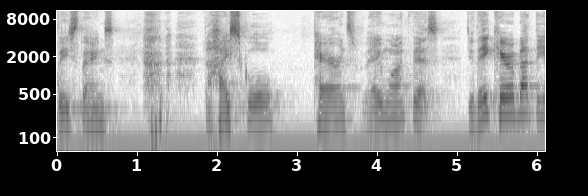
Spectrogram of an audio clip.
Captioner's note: laughs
